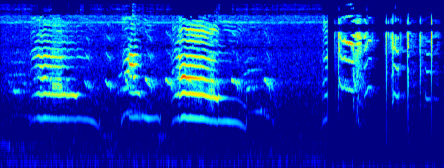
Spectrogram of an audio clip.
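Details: Outdoors on soft grass, playful kittens chasing pine cones let out three drawn-out, slightly falling meows, the middle ones loudest, followed by a few brief high chirpy squeaks at the end.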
